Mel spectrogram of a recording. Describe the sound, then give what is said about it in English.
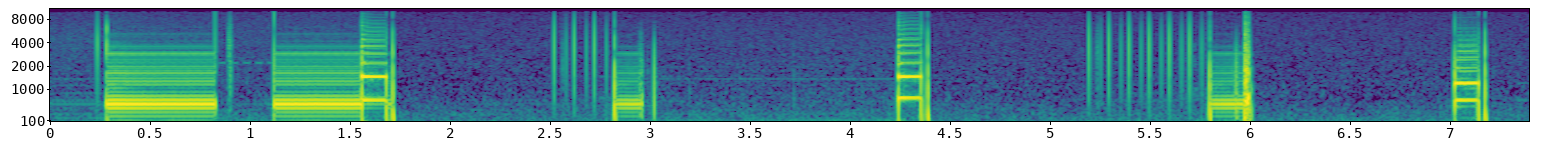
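A telephone number is dialed on a Bell Canada line: loud buzzing tone bursts alternate with quick runs of sharp dial clicks, several separate bursts spread across the stretch. “Now I dialed 6699, but I could have also dialed 3699. Here's 3611.”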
